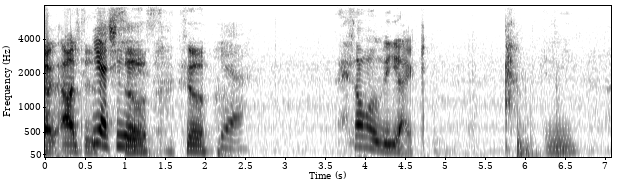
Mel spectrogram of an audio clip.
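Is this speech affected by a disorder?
Yes: cerebral palsy.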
